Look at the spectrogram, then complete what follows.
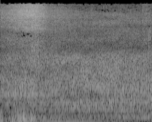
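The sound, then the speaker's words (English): Steady roadway noise from multiple cars passing, going north or south, a broad whooshing rumble with a low engine hum, slightly louder at the start, then holding even throughout. No one speaks. “Multiple cars going north or south, depending on their final destination.”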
